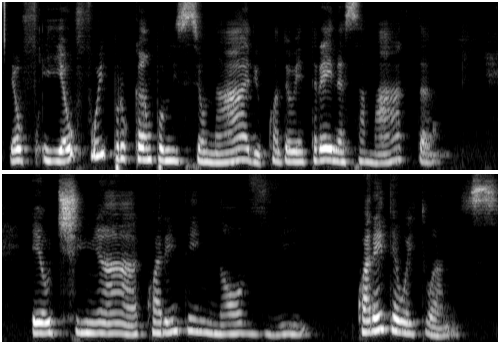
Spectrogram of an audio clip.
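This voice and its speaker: Her medium-pitched voice comes out at a very slow pace as a woman speaks. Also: ordinary pitch variation, very clean recording, silent background. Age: 70s. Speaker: missionary pastor. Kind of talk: interview.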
